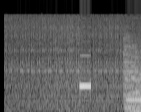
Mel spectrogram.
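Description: Faint tape hiss, then a single short, loud, high-pitched beep about a second in: the sync beep of a film countdown leader. Music starts right at the end.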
